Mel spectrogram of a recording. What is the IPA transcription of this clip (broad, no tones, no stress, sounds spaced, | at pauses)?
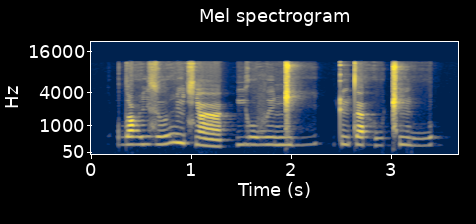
dˤ e ɦ i z ɵ ɦ ĩ ɕ ã | j o v e ŋ͡ǁ i̤ | ʈ ĩ t a h o̤ ǁ ĩ ɾ o̤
